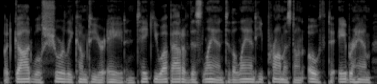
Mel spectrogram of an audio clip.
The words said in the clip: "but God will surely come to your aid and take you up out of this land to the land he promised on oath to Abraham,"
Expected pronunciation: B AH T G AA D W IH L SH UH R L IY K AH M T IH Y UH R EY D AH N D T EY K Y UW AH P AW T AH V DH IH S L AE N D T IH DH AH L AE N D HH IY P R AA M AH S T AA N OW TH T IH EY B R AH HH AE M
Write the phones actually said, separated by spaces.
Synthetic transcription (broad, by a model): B AH T G AA D W IH L SH UH R L IY K AH M T IH Y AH R EY D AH N T EY K Y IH AH P AW T AH V DH IH S L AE N T IH DH AH L AE N D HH IY P R AA M AH S T N OW TH T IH EY B R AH HH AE M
